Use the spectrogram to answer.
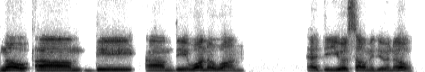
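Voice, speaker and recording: With an Israeli accent, a man speaks at a medium pitch in monotone, flat intonation. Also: fairly slow pace. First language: Hebrew. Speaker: language learner. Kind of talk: casual chat. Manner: halting.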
